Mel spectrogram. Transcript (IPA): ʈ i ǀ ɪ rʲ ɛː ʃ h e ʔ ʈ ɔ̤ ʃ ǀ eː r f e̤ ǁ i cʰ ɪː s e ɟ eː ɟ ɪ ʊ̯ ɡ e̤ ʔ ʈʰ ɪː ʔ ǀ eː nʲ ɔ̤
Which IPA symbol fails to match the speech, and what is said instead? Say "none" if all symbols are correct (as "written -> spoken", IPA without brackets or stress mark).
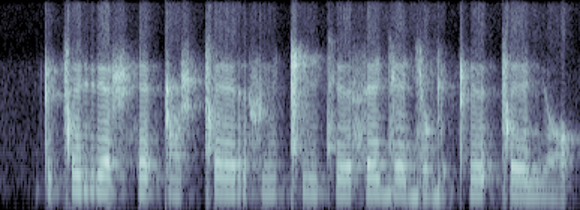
none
